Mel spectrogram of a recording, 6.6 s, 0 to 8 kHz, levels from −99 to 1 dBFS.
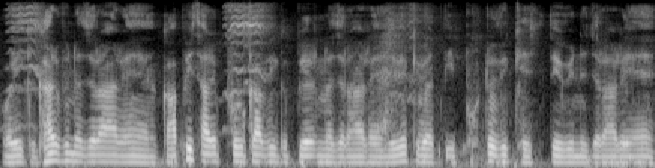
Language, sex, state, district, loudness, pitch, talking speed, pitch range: Hindi, male, Jharkhand, Ranchi, -21 LUFS, 115 Hz, 320 wpm, 110-125 Hz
